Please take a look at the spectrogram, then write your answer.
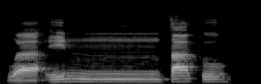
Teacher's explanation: Nun sukun bertemu dengan huruf ta, bacaan ikhfa, dibaca samar-samar.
